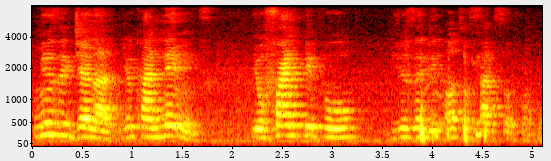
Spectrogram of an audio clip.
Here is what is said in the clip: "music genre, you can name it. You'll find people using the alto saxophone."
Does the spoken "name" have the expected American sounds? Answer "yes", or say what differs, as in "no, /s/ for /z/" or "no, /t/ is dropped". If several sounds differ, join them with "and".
no, /l/ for /n/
